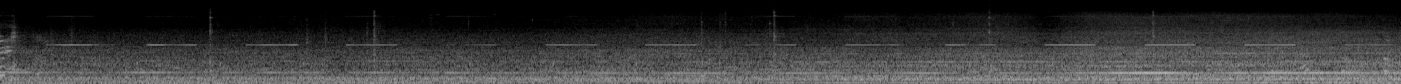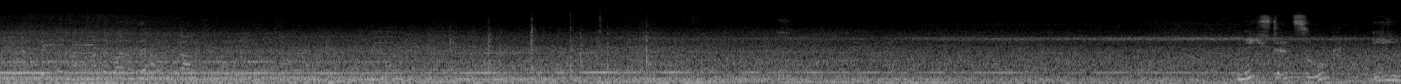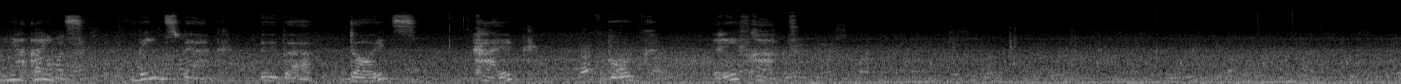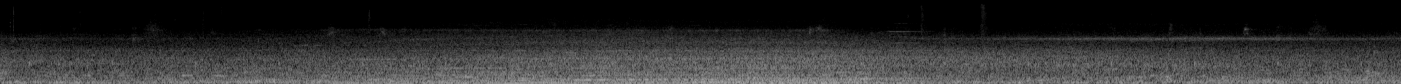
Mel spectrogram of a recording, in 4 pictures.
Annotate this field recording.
Stimmen, Schritte, Ampelklacken (für Blinde), Straßenbahntüren warnen piepend vor dem Schließen, in der Umgebung Busse und Autos. Voices, footsteps, lights clack (for the blind), tram doors warn bleeping before closing, around buses and cars.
